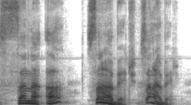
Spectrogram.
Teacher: We just turn into a schwa altogether, like a. So it can become son of a bitch with a double schwa sound there in the middle.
